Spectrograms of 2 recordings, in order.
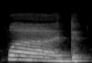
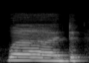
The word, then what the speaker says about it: word: So you say word, word. No R, just were and then d.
